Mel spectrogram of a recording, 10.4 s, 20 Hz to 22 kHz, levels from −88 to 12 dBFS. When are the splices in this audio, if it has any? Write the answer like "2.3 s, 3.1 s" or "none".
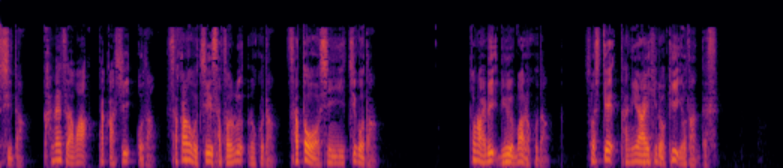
none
